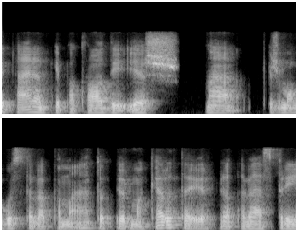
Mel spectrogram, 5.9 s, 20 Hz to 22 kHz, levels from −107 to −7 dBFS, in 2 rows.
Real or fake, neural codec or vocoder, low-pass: real; none; 7.2 kHz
